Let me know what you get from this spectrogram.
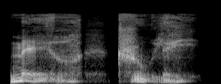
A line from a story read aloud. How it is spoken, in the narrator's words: Emotion growled out in his words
